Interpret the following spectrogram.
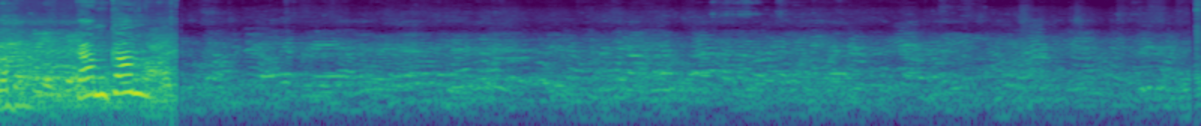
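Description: A close voice speaking for about a second, then a sudden cut to the overlapping chatter of many people talking at once, quieter and steady.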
